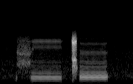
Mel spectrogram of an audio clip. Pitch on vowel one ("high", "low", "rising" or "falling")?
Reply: low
